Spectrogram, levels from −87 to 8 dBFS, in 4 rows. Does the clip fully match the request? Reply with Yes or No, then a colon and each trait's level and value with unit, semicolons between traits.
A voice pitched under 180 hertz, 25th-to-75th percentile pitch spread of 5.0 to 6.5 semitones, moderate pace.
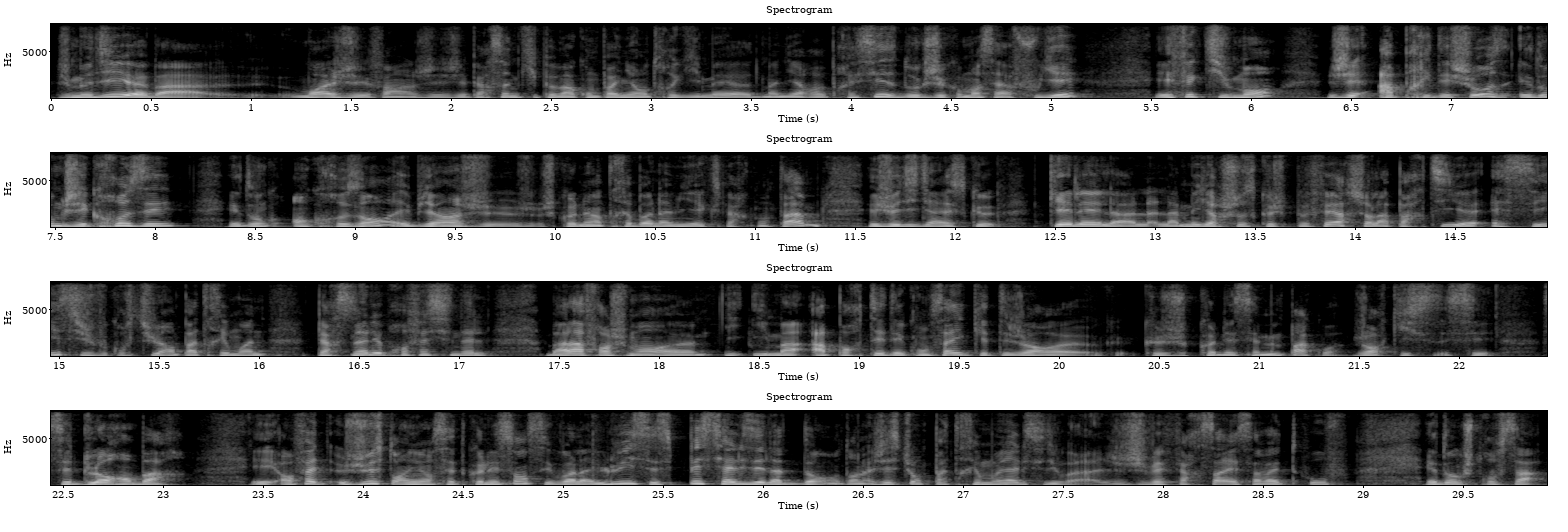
No: medium, 140 Hz; average, 5.3 semitones; fast, 300 wpm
